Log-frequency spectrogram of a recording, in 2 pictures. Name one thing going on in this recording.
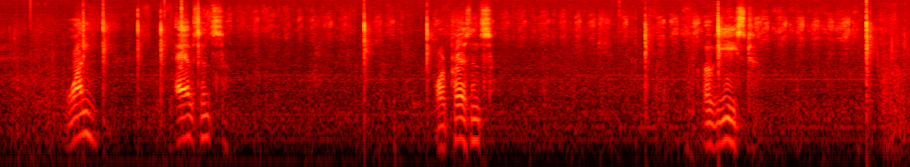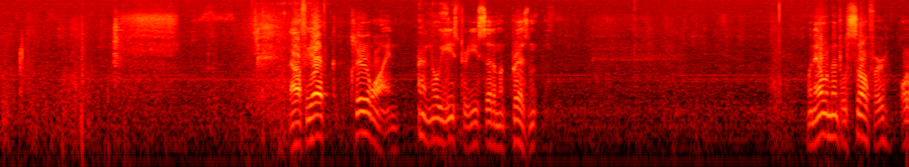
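An elderly man speaks slowly and calmly in a large room, with pauses.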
